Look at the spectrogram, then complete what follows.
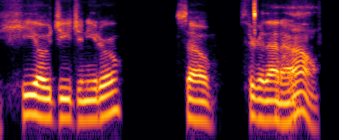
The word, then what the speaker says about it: Rio de Janeiro: Rio and our and in Brazil ours are pronounced as H's fun fact so Rio de Janeiro is actually heogeniro so let's figure that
